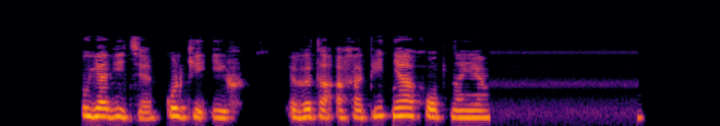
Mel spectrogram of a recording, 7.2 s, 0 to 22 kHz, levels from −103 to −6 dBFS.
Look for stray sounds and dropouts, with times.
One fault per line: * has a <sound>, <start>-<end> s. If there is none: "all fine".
all fine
